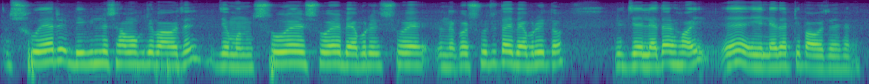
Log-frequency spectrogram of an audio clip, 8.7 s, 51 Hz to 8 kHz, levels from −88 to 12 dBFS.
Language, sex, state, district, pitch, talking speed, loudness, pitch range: Bengali, male, Tripura, West Tripura, 165 Hz, 150 wpm, -12 LUFS, 160-175 Hz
